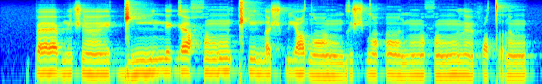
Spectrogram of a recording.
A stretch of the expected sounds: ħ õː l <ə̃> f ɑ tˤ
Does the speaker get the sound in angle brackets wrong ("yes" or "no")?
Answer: yes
